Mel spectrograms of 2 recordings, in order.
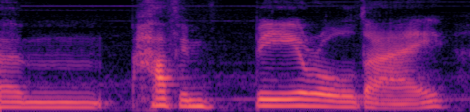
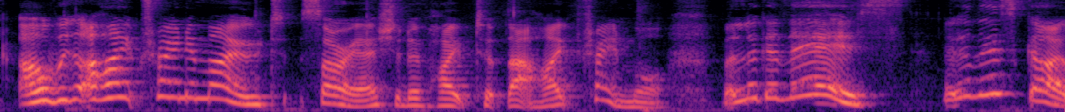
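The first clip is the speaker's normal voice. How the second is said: much higher, delighted squeal; excited squeal; 10 semitones higher, 3 dB louder than usual. Real, not acted. Streamer spots a new emote and squeals excitedly.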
